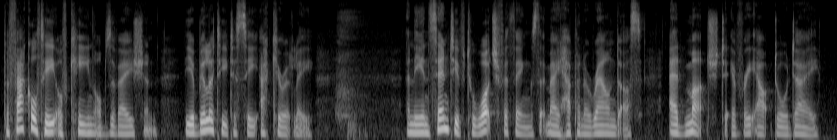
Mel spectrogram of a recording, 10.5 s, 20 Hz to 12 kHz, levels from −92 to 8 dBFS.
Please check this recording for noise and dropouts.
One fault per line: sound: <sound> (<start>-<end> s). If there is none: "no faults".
sound: sigh (4.2-4.8 s)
